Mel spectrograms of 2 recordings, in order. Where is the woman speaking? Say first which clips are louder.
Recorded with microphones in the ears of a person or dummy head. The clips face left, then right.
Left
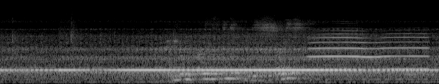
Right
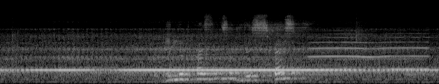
Right 2 dB; 80° right, 7.5 m; by 3.0 s 70° right (ahead or behind), 6.5 m.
